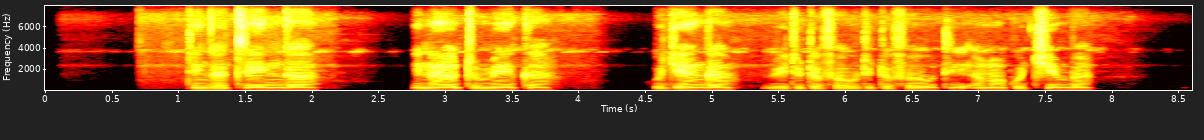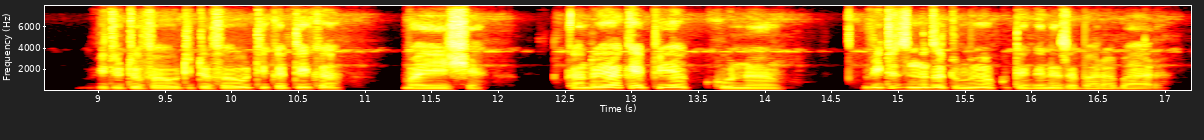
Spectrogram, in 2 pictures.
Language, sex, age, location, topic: Swahili, male, 25-35, Kisumu, government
